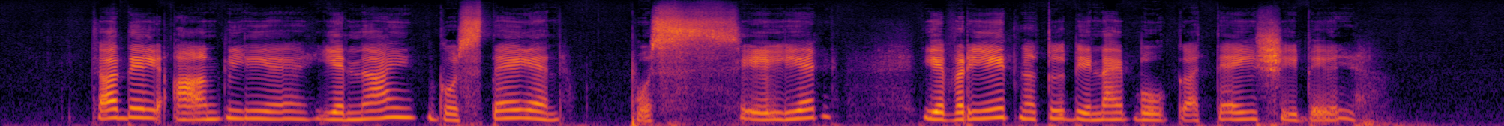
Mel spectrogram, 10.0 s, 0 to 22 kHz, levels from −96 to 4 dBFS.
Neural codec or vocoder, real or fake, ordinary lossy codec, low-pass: codec, 44.1 kHz, 3.4 kbps, Pupu-Codec; fake; none; none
